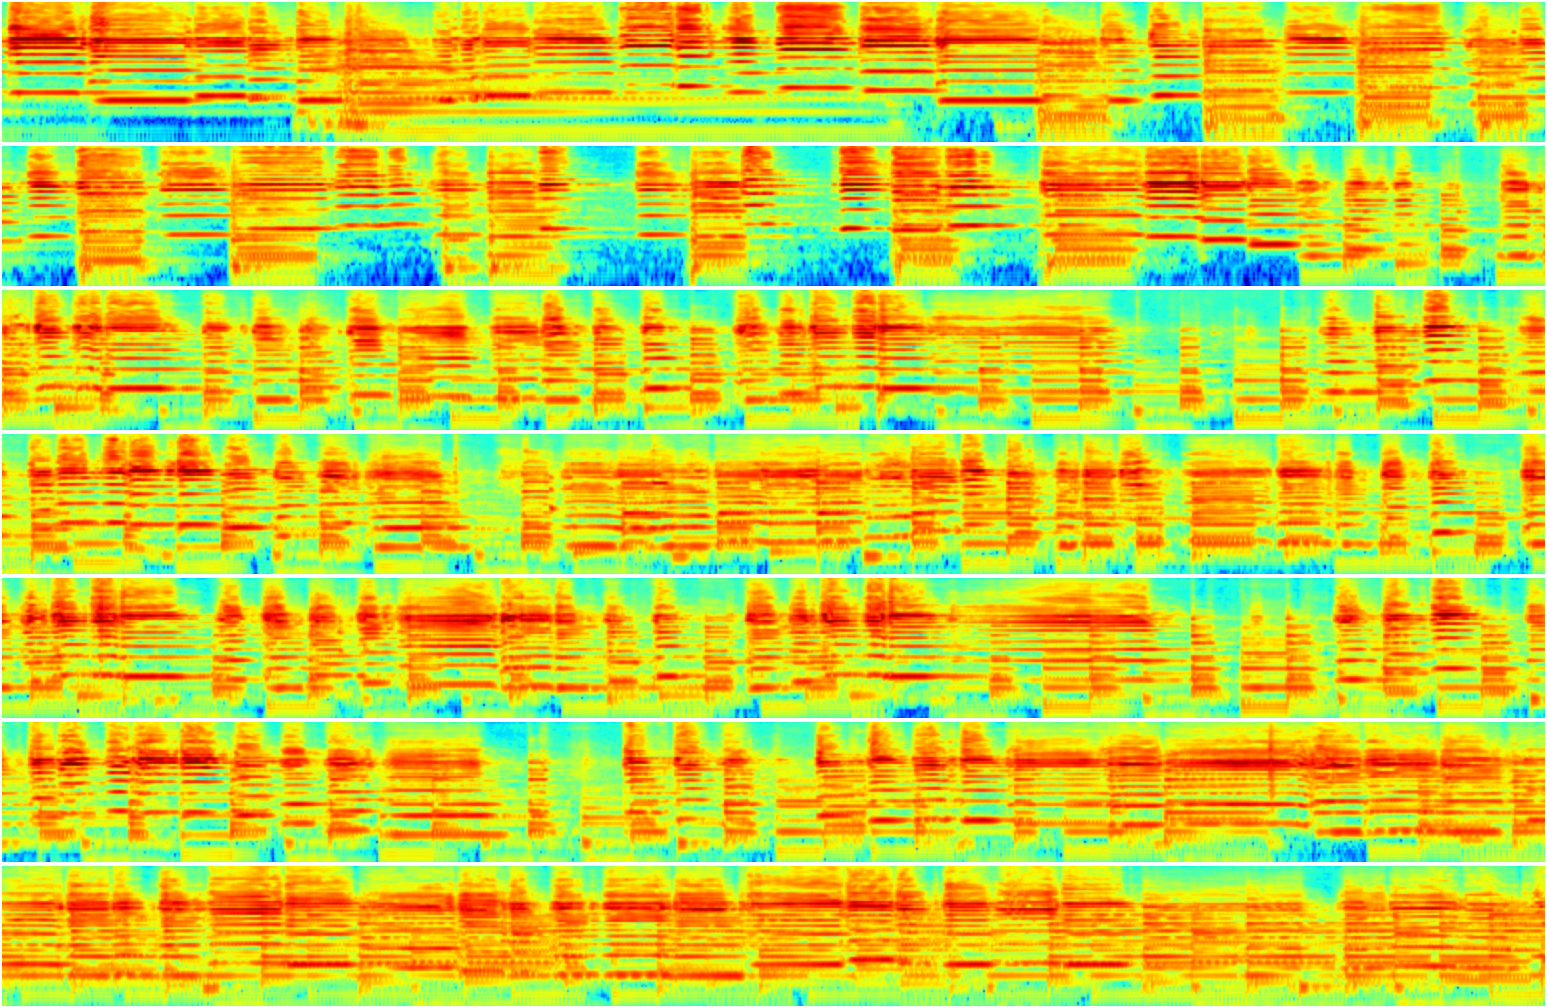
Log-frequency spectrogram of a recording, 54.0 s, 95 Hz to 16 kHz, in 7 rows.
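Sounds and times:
plucked classical guitar: 0:00.0 - 0:54.0
violin melody: 0:00.0 - 0:54.0.

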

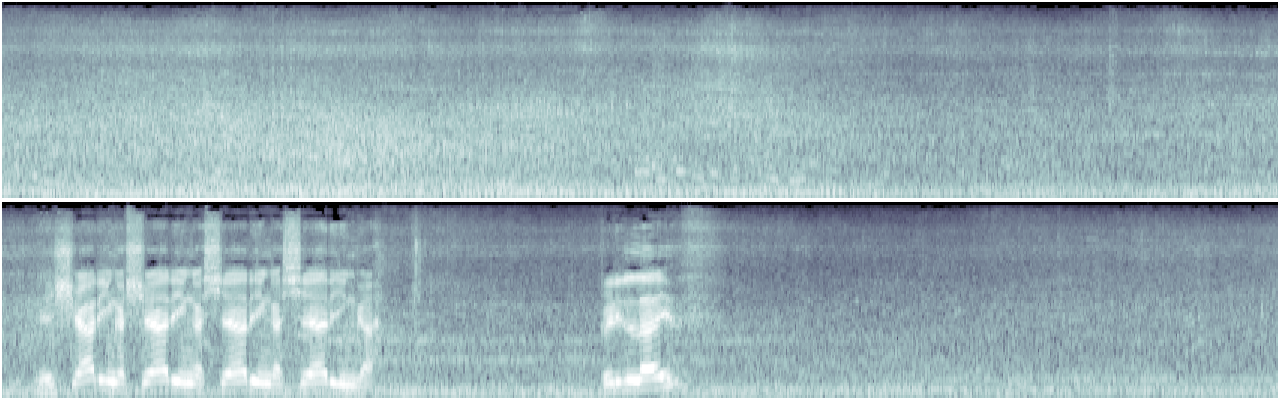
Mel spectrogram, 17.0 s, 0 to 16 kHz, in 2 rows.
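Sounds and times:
road traffic noise: 0:00.0 - 0:17.0.

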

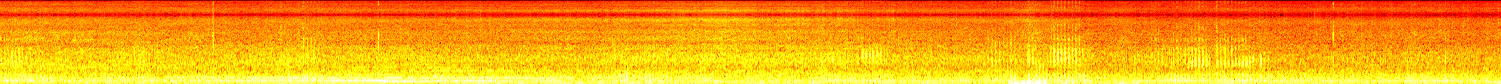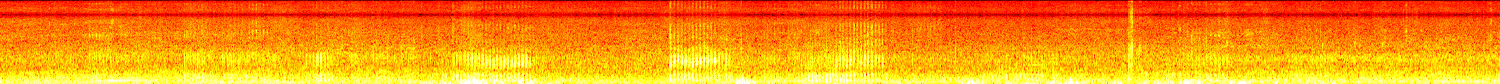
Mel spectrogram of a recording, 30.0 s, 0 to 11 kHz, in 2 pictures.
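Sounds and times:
cat purring: 0:00.0 - 0:00.7, 0:01.4 - 0:04.5, 0:05.4 - 0:07.3, 0:08.2 - 0:12.9, 0:13.8 - 0:20.8, 0:21.6 - 0:30.0.

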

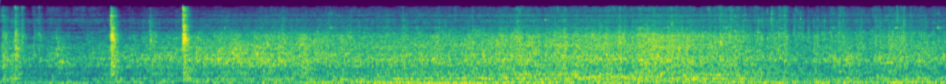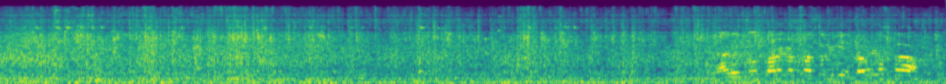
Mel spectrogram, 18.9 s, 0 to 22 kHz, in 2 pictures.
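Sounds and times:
bus engine and road noise: 0:00.0 - 0:18.9.

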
